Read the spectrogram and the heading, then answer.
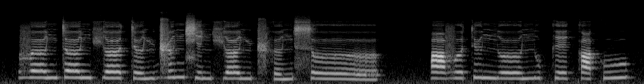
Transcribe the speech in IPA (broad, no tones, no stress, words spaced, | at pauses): vœːɲtœːɲçœːtøɲ ɖ͡ʐøɲɕeɲçœːɲʈ͡ʂʰøɲ sɵː | ɑvɵtyɲɵː ɲuke kɑku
